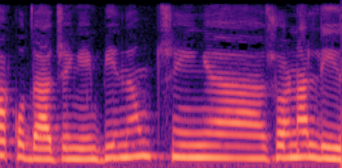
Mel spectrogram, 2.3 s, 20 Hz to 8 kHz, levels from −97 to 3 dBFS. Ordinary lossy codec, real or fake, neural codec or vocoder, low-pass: none; real; none; 7.2 kHz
